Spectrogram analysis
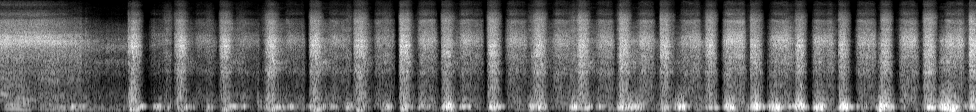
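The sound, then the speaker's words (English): Rapid, forceful nasal breaths of a breath-of-fire breathing exercise: many quick, evenly spaced puffs in a steady, fast rhythm after a brief hiss, each a short airy snort of even loudness with no talking. “So that is called the breath of fire. And this is a good one to do with your, with your yoni egg. Okay. So we'll just do it together.”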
